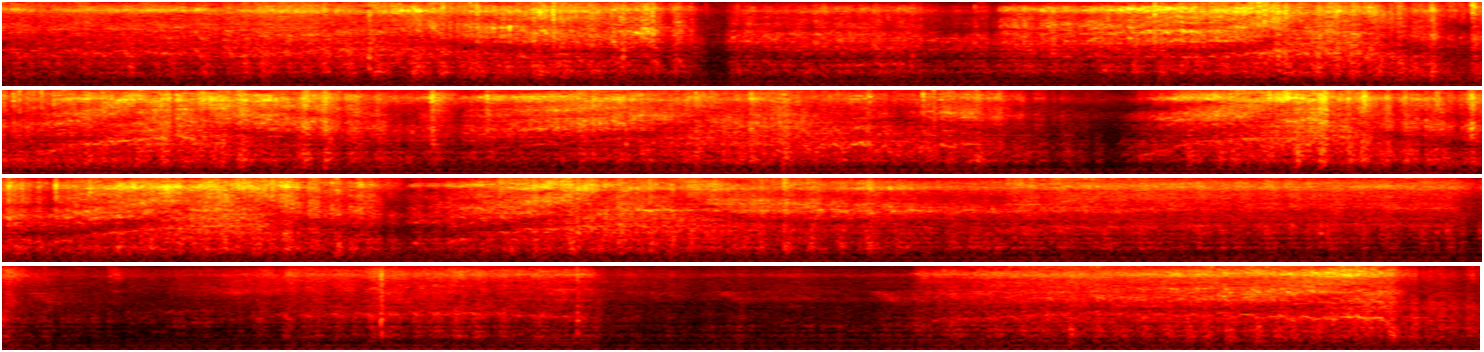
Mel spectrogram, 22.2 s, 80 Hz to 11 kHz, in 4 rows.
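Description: A 1992 Tyco Fast Traxx toy vehicle's motor whirs loudly in repeated surges of rising and falling pitch, with brief pauses, gradually winding down.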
